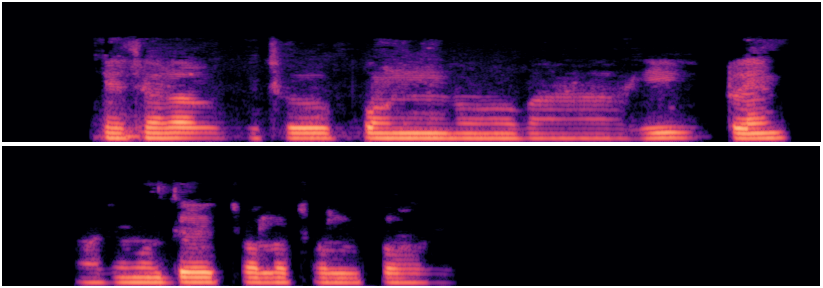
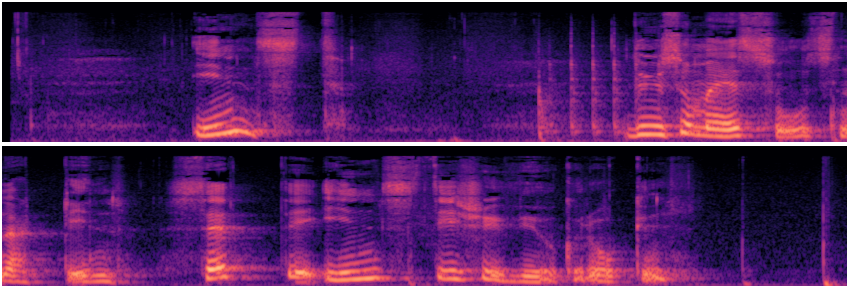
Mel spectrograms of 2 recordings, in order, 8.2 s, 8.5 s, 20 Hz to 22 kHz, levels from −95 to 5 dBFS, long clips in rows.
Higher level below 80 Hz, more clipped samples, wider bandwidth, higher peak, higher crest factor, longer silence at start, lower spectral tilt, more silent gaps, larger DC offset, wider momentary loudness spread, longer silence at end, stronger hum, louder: second, -58 dBFS vs -52 dBFS; neither; second, 7.2 kHz vs 16.5 kHz; about the same, 0 dBFS vs -2 dBFS; about the same, 20 dB vs 20 dB; second, 0.5 s vs 0.95 s; first, -9 dB/octave vs -5 dB/octave; first, 3.55-3.62 s, 3.98-4.45 s vs none; neither; second, 16 LU vs 21 LU; first, 1.95 s vs 0.05 s; neither; about the same, -19 LUFS vs -21 LUFS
